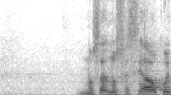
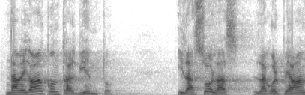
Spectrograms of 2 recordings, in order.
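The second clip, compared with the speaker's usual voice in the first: louder dramatic Bible reading; scripture reading; 4 dB louder than usual. Acted. Preacher reading Matthew to the congregation, dramatic reading. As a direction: read the passage with rising drama. Reads Bible passage aloud.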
